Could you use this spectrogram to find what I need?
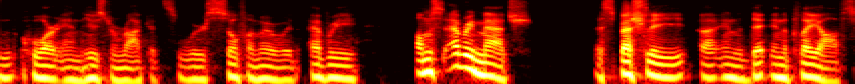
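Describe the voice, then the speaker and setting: In a Chinese accent, a man talks at a fairly slow pace and a fairly low pitch. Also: ordinary pitch variation. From China. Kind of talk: casual livestream talk.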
